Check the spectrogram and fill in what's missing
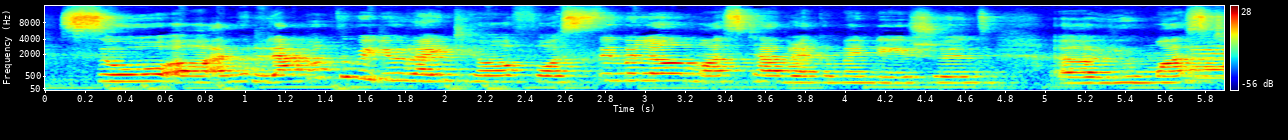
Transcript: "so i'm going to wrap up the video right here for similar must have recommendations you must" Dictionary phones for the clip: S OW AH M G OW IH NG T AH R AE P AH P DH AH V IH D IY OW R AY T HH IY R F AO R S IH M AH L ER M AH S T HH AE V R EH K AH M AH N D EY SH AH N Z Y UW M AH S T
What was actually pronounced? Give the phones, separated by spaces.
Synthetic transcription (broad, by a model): S OW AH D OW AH L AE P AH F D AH V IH D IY OW R AY T HH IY R F AO R S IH M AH L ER M AH S T HH AE V R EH K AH M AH N D EY SH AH N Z Y UW M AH S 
